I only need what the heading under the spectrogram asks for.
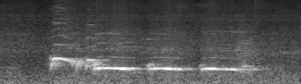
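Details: Local zebra dove singing, a voice prized for luring young birds: one phrase that starts high and rough, then slides down into three steady, drawn-out lower coos.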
